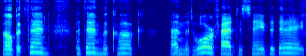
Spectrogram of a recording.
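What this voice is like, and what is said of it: Imitating a boring narrator woman's voice. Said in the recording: “the mum has got such a boring voice ... this really boring woman who just keeps waddling in and just going”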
